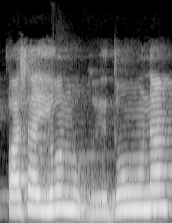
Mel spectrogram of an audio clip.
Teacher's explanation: یہاں پہ نون کا جو ہے وہ اظہار سب سے کم ہو رہا ہے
